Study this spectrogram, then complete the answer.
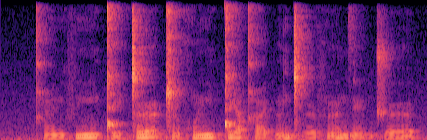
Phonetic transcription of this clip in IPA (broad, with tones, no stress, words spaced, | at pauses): qʰĩː˩fĩː˦˥ ǃe˩ǀœː˦˥ǁə̃˩ χʷĩː˦˥ǃe˦˥qʰɛ˩ ʔə̃˦˥ɡ͡ǀœː˩fœ̃˦˥ nzɛ̃˩nd͡ʒœ˦˥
